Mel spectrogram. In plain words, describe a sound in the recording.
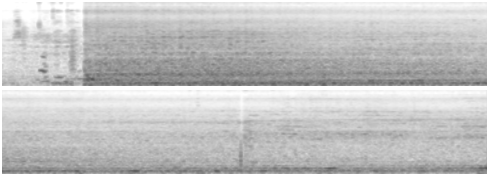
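Diesel locomotives drone as they haul a train away.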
